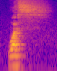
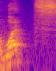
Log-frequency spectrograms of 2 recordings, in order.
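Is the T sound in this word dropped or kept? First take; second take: dropped; kept. First: The T sound is dropped before the S. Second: The T sound is kept before the S.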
